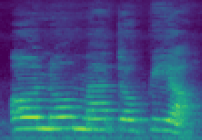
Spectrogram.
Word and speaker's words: onomatopoeia: have written on nomantopia i have written the pronunciation also see it is onomatopoeia all right so if i see here this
